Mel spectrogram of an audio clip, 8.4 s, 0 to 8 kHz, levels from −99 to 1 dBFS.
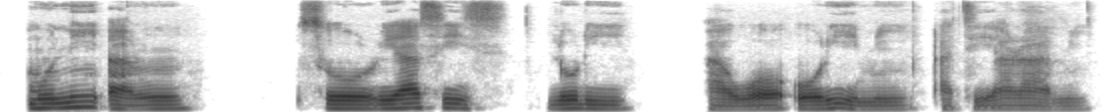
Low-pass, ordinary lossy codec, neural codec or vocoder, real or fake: none; none; none; real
